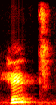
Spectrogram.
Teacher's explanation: So this is the capital I, which is the E sound for hit, and this is a high front unrounded lax vowel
